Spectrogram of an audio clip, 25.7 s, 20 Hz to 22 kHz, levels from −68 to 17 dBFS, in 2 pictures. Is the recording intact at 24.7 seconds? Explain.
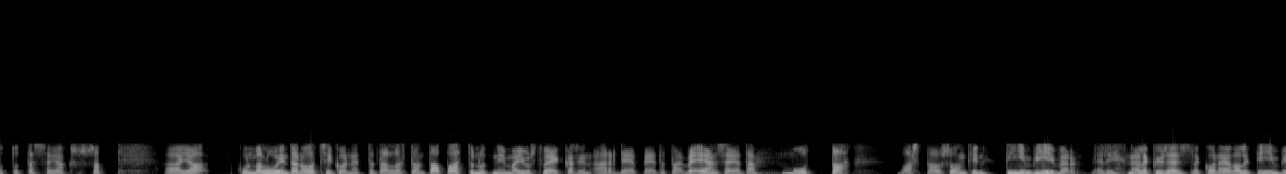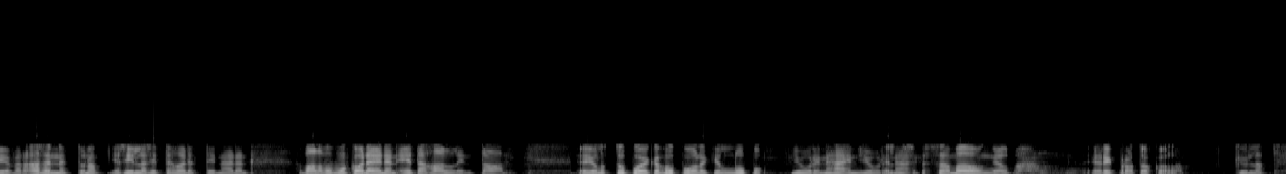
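Yes, at 24.7 seconds the speech runs on without any dropout, click or other break, carried through the normal telephone-band G.711 coding.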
